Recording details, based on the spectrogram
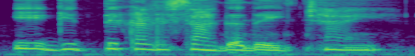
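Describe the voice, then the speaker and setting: Girl acting young filipino daughter, highish breathy voice, dry sound, music behind, audio drama. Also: fairly even intonation, unhurried, no room sound, full character voice. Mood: earnest. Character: grown daughter confiding softly in her mother.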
